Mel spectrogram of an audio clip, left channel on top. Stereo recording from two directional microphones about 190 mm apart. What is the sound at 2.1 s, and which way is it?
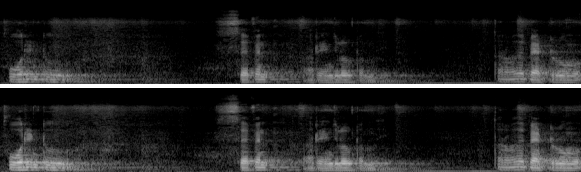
Speech, centre (ahead or behind).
